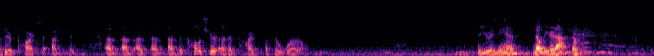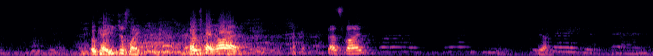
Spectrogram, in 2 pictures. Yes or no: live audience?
yes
